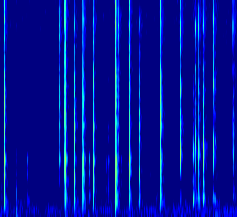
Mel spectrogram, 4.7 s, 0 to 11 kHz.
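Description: Long stiletto nails tap and scratch the top of a small, square, rigid cardboard gift box with a closed blue textured lid. About sixteen quiet, sharp, dry clicks land at an irregular pace, each with a hollow mid-pitched knock near 870 Hz and a bright edge. Every click stops almost instantly, with no ring.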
